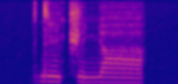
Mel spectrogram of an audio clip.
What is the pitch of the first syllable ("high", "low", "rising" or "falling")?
high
